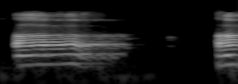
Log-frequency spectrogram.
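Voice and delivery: আ drawn out, held over a second; long Sanskrit আ; long vowel demo. Shown as a demonstration. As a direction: stretch the আ long. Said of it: "এটাকেই যদি আমরা দীর্ঘ উচ্চারণ করি".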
